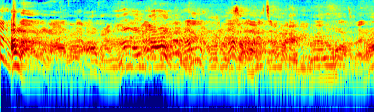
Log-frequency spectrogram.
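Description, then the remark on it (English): Audience members at a stage play imitate a lively crowd, many voices overlapping in a steady murmur of chatter with scattered chuckles and snickers, sustained throughout. “A lively crowd.”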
